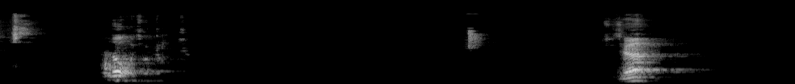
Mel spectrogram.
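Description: A second young man speaks calmly.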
